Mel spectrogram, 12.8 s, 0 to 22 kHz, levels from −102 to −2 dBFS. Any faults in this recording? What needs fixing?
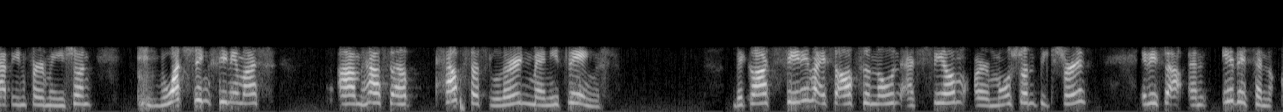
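The speech carries AMR narrowband mobile codec damage throughout, and it is heavy. Nothing passes above about 3.8 kHz, so a spectrogram shows a flat ceiling with empty space overhead. Coarse vocal-tract modelling with sparse pulses leaves the voice buzzy and synthetic, which fits a low mode near 5.9 kbps. Capture or route the audio over a wideband path, or at least a higher AMR mode, rather than a narrowband mobile link.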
